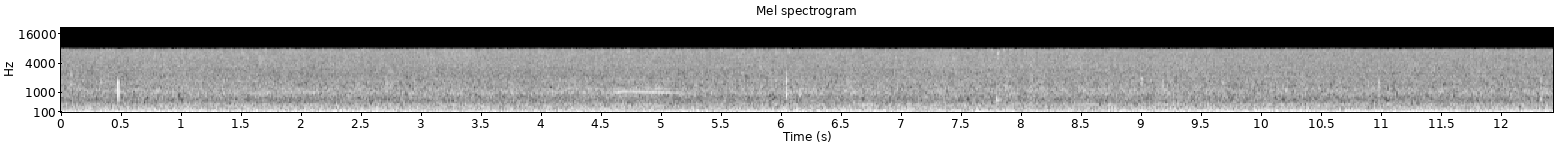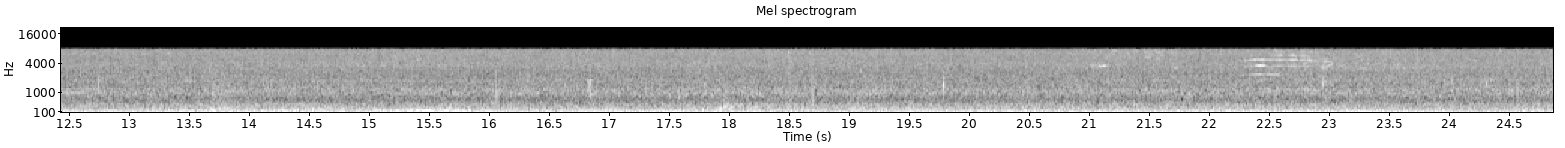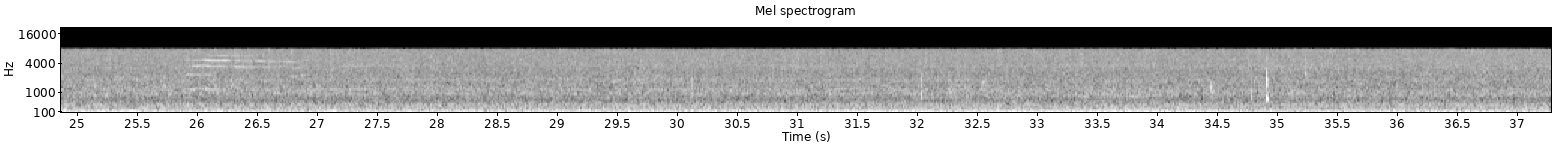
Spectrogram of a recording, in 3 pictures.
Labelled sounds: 4.6	5.1	killer whale, southern resident, 0.96 to 1.1 kHz
22.2	22.6	killer whale, southern resident, 2.2 to 2.4 kHz
26.0	26.3	killer whale, southern resident, 4.5 to 4.7 kHz

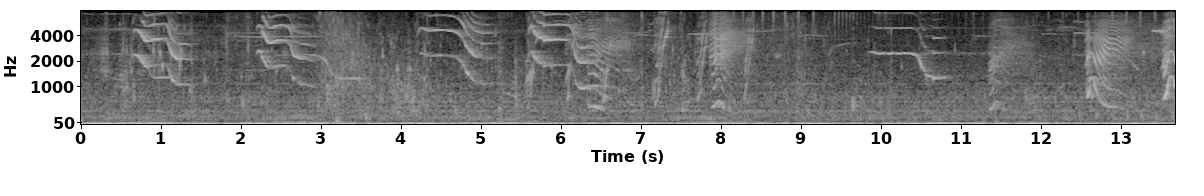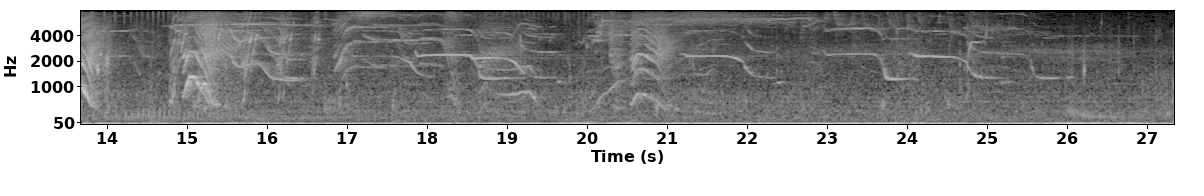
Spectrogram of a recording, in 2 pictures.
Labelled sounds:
0.0	1.6	killer whale, southern Alaska resident, 0.78 to 8.0 kHz
2.1	3.6	killer whale, southern Alaska resident, 0.69 to 8.0 kHz
4.2	8.8	killer whale, southern Alaska resident, 0.18 to 8.0 kHz
9.7	12.0	killer whale, southern Alaska resident, 0.32 to 8.0 kHz
12.5	14.4	killer whale, southern Alaska resident, 0.23 to 8.0 kHz
14.7	16.9	killer whale, southern Alaska resident, 0.23 to 8.0 kHz
17.9	22.5	killer whale, southern Alaska resident, 0.18 to 8.0 kHz
22.8	26.2	killer whale, southern Alaska resident, 0.92 to 8.0 kHz

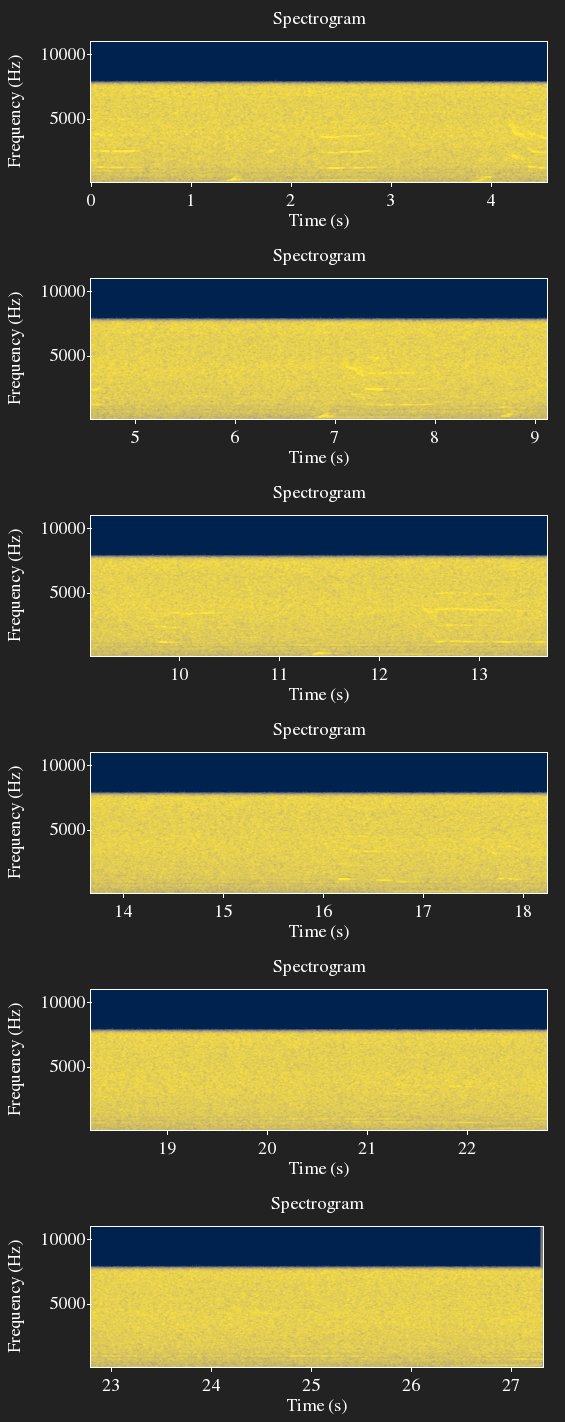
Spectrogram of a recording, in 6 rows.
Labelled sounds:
0.1	0.5	humpback whale, 1.2 to 2.6 kHz
2.3	2.9	humpback whale, 1.1 to 3.8 kHz
4.2	4.7	humpback whale, 1.2 to 4.1 kHz
5.4	5.7	humpback whale, 2.3 to 2.7 kHz
7.3	7.6	humpback whale, 2.3 to 3.8 kHz
9.8	10.1	humpback whale, 1.1 to 2.5 kHz
12.6	13.3	humpback whale, 1.2 to 3.8 kHz

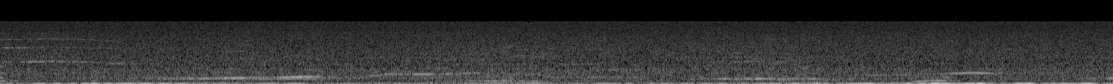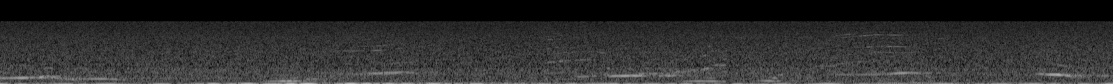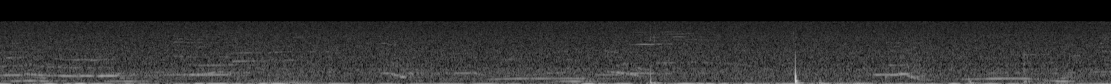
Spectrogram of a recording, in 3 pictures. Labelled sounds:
0.0	1.0	humpback whale, 1.0 to 3.3 kHz
14.5	14.8	humpback whale, 1.8 to 1.9 kHz
19.7	20.2	humpback whale, 2.2 to 4.1 kHz
22.9	23.3	humpback whale, 1.0 to 1.2 kHz
24.0	24.8	humpback whale, 0.86 to 2.9 kHz
28.5	29.2	humpback whale, 2.4 to 4.3 kHz

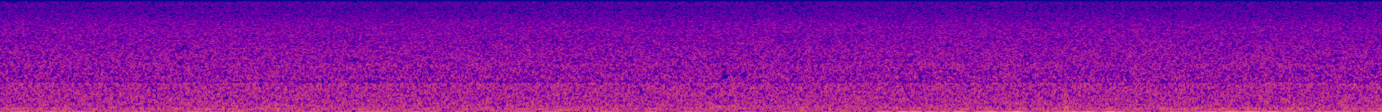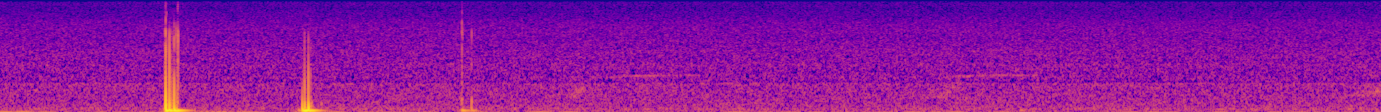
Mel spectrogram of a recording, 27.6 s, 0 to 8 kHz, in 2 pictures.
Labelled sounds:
20.1	20.4	humpback whale, 0.93 to 1.0 kHz

